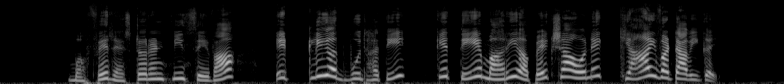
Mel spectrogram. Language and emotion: Gujarati, surprised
